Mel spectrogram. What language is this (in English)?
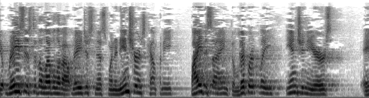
English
